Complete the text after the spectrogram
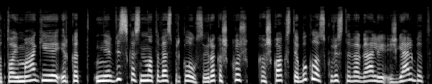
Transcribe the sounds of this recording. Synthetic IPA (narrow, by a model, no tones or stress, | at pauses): t̪oːjmɑːɡʲɪjɛʔɪrkɐt̪nʲɛʋʲɪskɐsnuɔt̪ɐʋʲæːspʲɾʲɪklˠɐʊsoːiːɾɐkɐʃkʊrkɐʃkoːkst̪ʲɛːbʊklˠɐskʊɾʲɪst̪ɐʋʲɛɡɑːlʲɪʔɪ̰ʒʲɡʲɛlʲbʲet̪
